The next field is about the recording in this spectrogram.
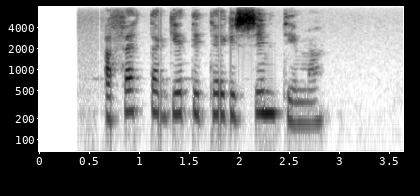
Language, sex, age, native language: Icelandic, female, 30-39, Polish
